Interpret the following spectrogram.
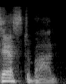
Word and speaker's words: Esteban: It's not Steve. That's how it's pronounced. It's Esteban. Esteban.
